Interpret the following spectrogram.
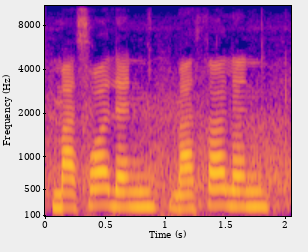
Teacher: تا کو ہم نرمی سے پڑھیں گے اور میم کو لمبا نہیں کرنا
